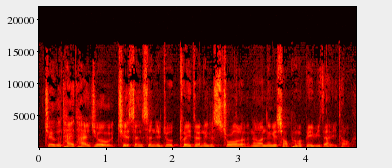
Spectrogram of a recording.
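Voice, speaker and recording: A man preaching a sermon as a pastor, telling a personal story in an earnest, expressive way. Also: medium pitch, fast, creaky.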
